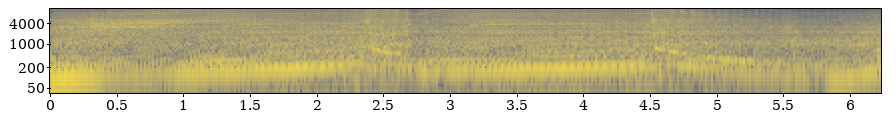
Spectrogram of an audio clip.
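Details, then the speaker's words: Turbo Mazda Miata, built 1.6L with unequal-length turbo manifold, driving at about 14 psi boost: climbs through gears with high steady turbo whistle on boost, then fluttering chatter as throttle lifts. "Oh, the turbo noises."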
